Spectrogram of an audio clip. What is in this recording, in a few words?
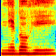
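"nebohý", Slovak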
